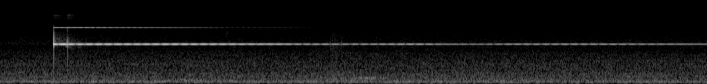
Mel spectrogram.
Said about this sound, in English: Listening to the sound of the gong.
